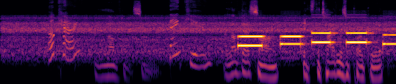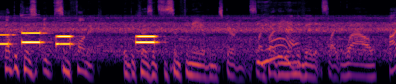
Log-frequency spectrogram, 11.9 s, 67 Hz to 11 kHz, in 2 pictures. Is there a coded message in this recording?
Yes: DTMF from 3.6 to 8.2 s, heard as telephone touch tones, dialled by hand, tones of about 280 ms, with room echo and speech in English. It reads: 1499594 7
